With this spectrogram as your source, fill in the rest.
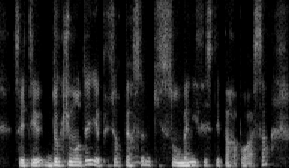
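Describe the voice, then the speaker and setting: The man's tone is dark and mellow, with a fairly high pitch and ordinary pitch variation. He talks at a fairly quick pace. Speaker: hypnosis session guide. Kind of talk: group discussion. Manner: halting.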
